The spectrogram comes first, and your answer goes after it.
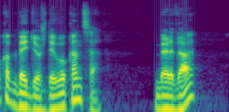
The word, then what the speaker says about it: verdad: Верда? Кстати, в этом слове, если оно идет после паузы, первый звук «б».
